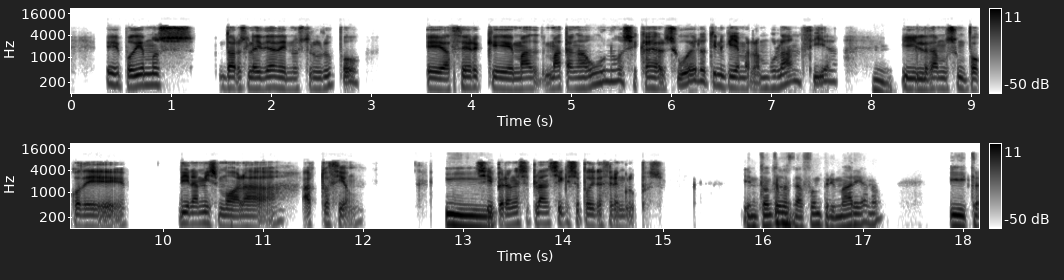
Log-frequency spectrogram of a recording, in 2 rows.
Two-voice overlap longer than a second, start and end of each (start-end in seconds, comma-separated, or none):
none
